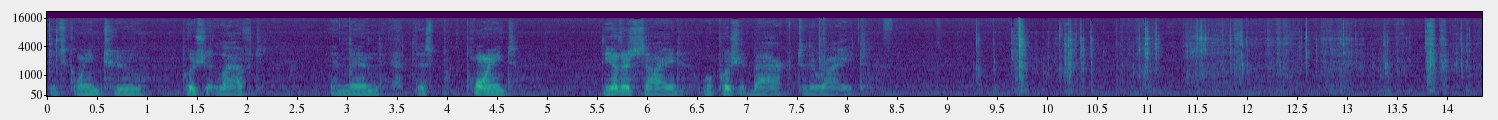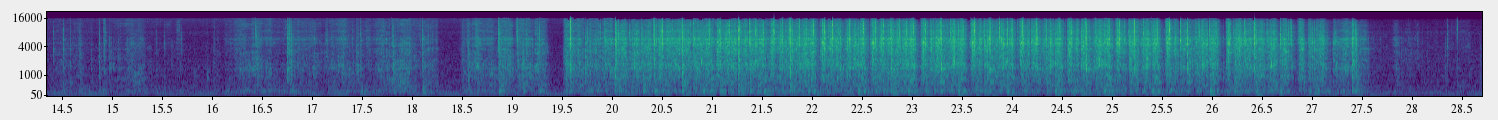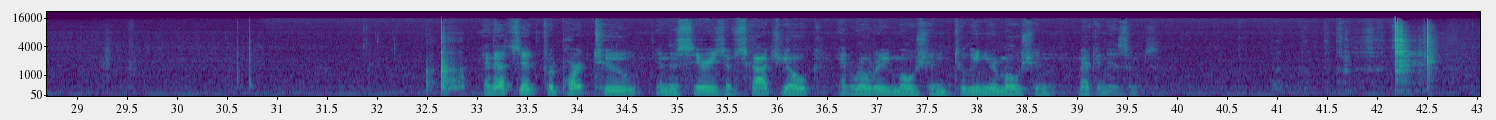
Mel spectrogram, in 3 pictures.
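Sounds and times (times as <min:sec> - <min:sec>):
plastic mechanism clicking and clattering: 0:09.3 - 0:28.5.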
